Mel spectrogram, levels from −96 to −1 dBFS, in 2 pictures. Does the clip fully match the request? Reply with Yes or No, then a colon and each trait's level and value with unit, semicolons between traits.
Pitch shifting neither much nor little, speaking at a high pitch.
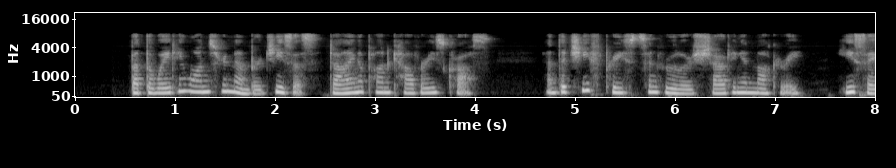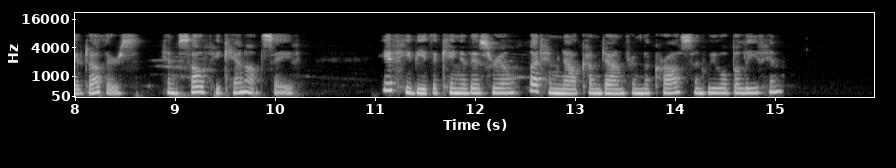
Yes: average, 3.0 semitones; high, 220 Hz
